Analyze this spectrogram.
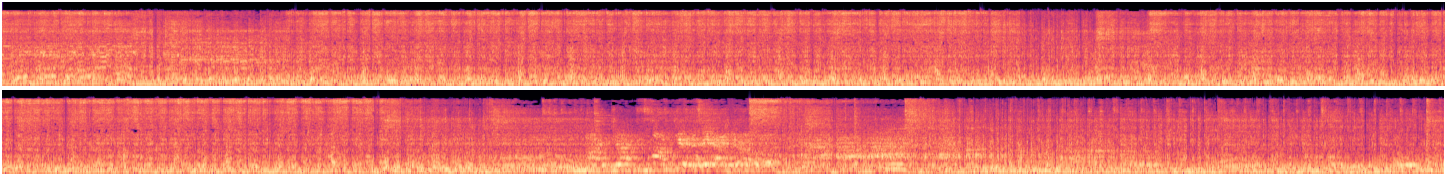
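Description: Death metal band playing live and loud: heavily distorted electric guitars, bass and fast drums, heard from the crowd. About twenty seconds in, the low end drops out briefly before the full band comes back in.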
